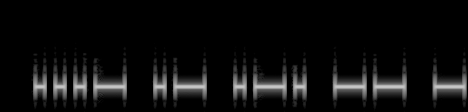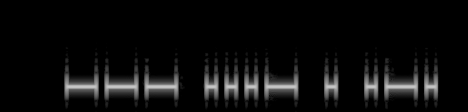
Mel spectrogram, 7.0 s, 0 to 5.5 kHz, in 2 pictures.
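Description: Morse code, heard as a keyed tone, about 16 wpm, 600 Hz. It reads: VARMT OVER
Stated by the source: Slow (QRS) Morse code at 16 wpm, from CW med Gnister.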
